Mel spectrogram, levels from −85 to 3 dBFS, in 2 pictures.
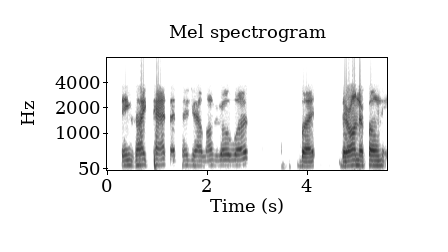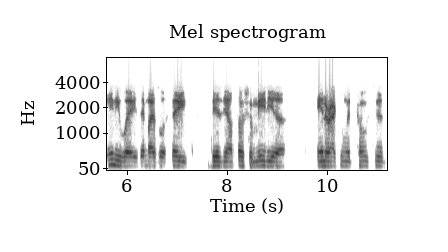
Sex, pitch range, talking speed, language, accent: male, 115-130 Hz, 155 wpm, English, American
